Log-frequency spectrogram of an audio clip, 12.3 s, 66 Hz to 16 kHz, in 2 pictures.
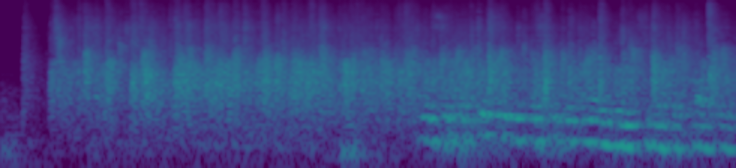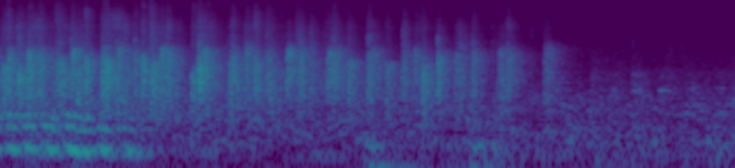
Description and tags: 261110 - Budapest - Jazz Club 2
Applause during jazz concert in Budapest jazz club.
audience, hand-clapping, applause, aplause, ambience, applaud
